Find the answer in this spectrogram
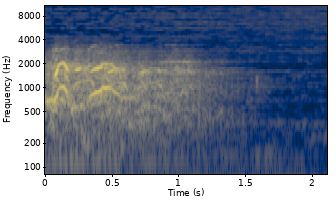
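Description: Studio audience laughter dying away, with a few high, yelping laughs near the start, fading out about a second and a half in.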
